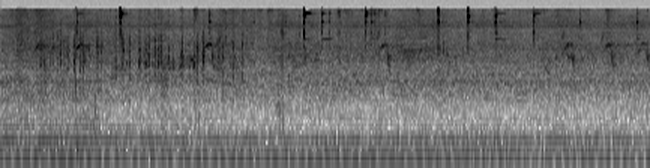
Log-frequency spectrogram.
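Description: A steady low hum, like a machine running, with faint scattered ticks and rustles over it.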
